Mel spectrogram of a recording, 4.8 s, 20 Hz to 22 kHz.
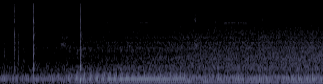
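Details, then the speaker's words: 1982 Micromark 12-inch desk fan running on low: steady hum with irregular scratchy rubbing and a few clicks over the drone; owner attributes it to bad bearings. "can hear the scratching noises."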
